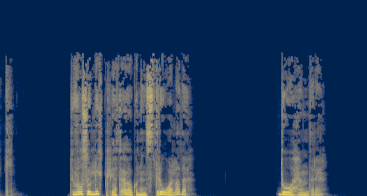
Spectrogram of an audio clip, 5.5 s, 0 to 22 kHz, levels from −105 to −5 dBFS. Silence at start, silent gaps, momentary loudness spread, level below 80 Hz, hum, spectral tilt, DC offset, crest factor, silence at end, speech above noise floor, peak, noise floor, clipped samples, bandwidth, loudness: 0.1 s; none; 16 LU; -60 dBFS; none; -5 dB/octave; under 0.1%; 20 dB; 0.65 s; over 68 dB; -6 dBFS; under -90 dBFS; under 0.1%; 16 kHz; -22 LUFS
